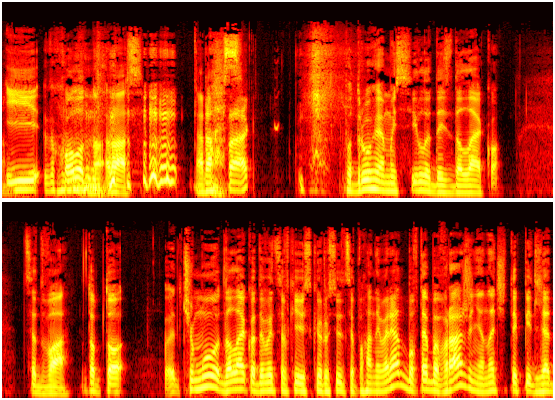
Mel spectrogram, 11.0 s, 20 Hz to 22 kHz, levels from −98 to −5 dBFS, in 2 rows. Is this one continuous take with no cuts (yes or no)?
yes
